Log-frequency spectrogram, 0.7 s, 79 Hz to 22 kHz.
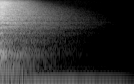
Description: AMB CLHH2.wav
